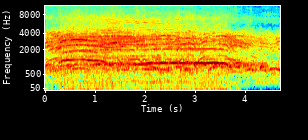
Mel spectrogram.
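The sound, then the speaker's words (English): A large audience shouts amen together in response to a call to shout amen, a loud, dense burst of many overlapping voices, sustained for about four seconds before quickly dropping away. “Shout amen.”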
